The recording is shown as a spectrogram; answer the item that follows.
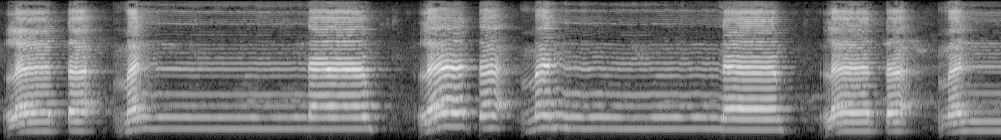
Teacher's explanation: Bacaan ismam, bibir mencucu di tengah-tengah dengung.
